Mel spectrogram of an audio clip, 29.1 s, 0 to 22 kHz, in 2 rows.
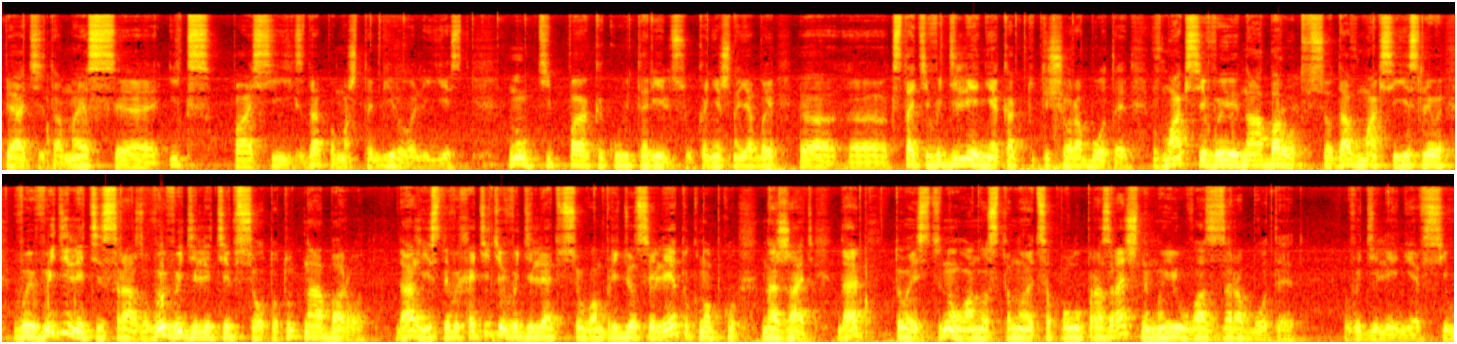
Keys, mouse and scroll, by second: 0.6 s, 7.3 KP_1, 9.6 ctrl+Tab, 12.1 a, 13.7-16.7 drag, 16.8-18.8 middle drag, 19.4 KP_1, 22.2-23.9 drag, 23.9 a, 25.1 KP_1, 25.8-27.9 drag, 27.9-29.0 middle drag.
